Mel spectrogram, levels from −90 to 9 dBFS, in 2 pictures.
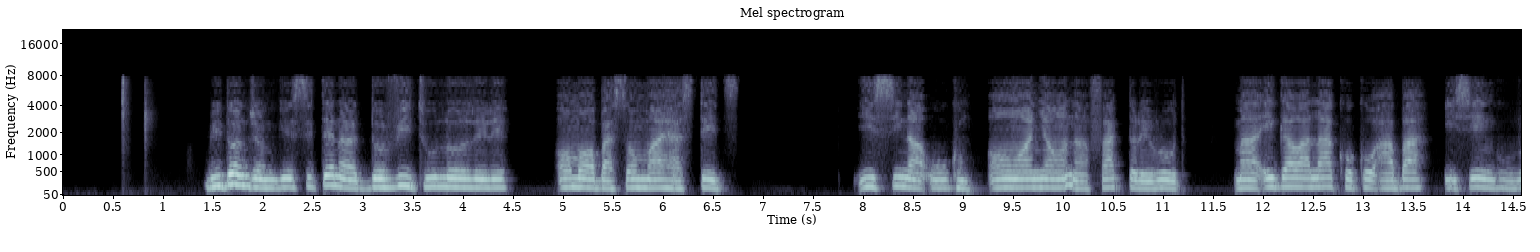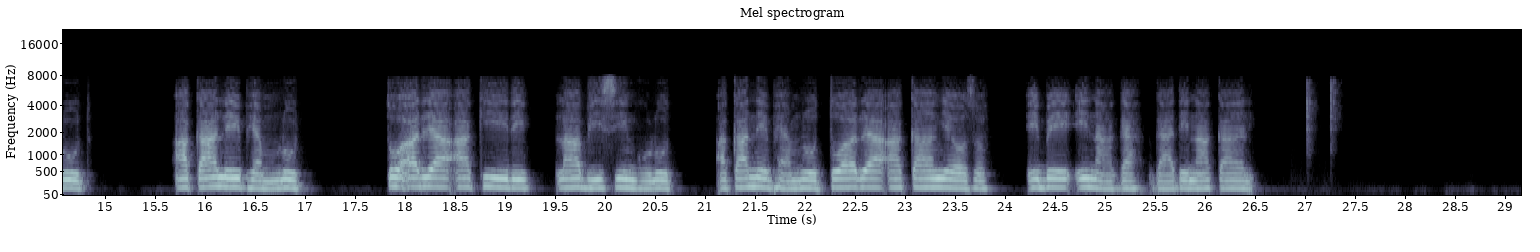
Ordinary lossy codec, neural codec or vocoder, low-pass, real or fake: none; codec, 16 kHz, 0.4 kbps, LongCat-Audio-Codec; none; fake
